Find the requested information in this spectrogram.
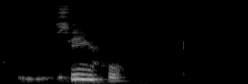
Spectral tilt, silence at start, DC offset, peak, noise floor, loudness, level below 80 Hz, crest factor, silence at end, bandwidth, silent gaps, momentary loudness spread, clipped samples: -5 dB/octave; 0.25 s; under 0.1%; -18 dBFS; -85 dBFS; -33 LUFS; -80 dBFS; 18 dB; 1.25 s; 16 kHz; none; 21 LU; under 0.1%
